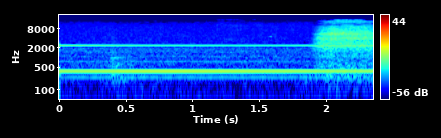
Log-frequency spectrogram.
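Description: Tuning fork ringing: one steady pitch holding level, with fainter tones above and below it.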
